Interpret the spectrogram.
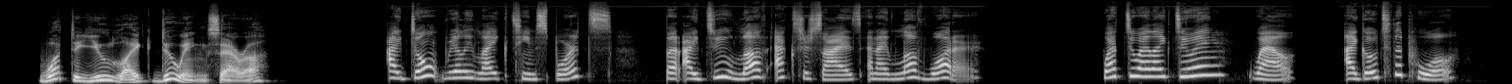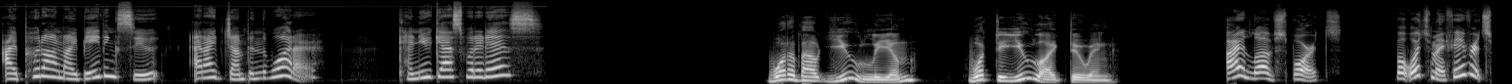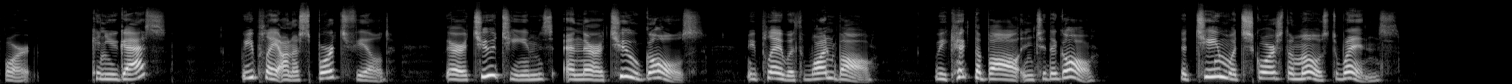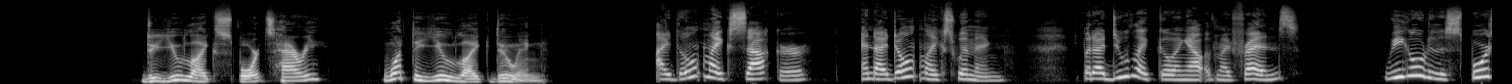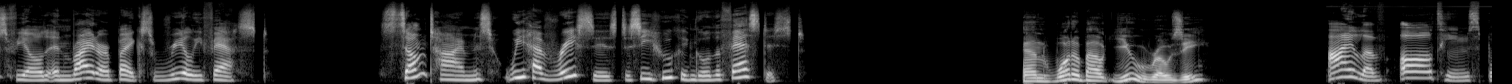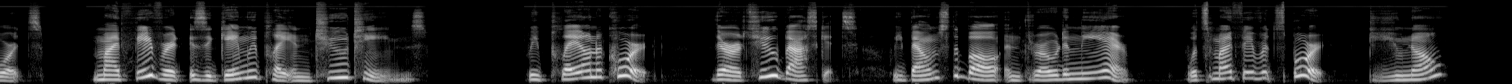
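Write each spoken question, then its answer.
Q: Can you guess what it is?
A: swimming

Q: I love sports. But what's my favorite sport?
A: soccer (football)

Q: What's my favorite sport?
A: basketball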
